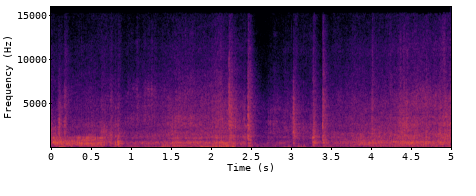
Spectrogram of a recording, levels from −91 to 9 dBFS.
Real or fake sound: real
